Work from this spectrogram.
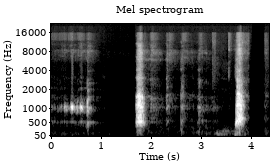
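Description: A dog barking indoors, two loud isolated single barks about two seconds apart, preceded by a brief faint chirping sound, otherwise quiet with no talking.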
